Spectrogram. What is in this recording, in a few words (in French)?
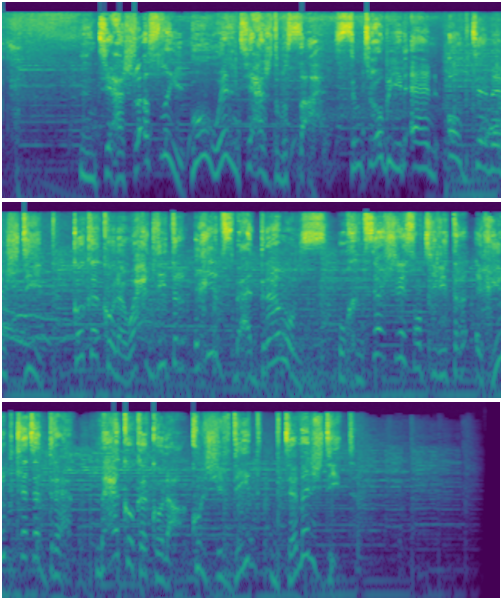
pub tv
